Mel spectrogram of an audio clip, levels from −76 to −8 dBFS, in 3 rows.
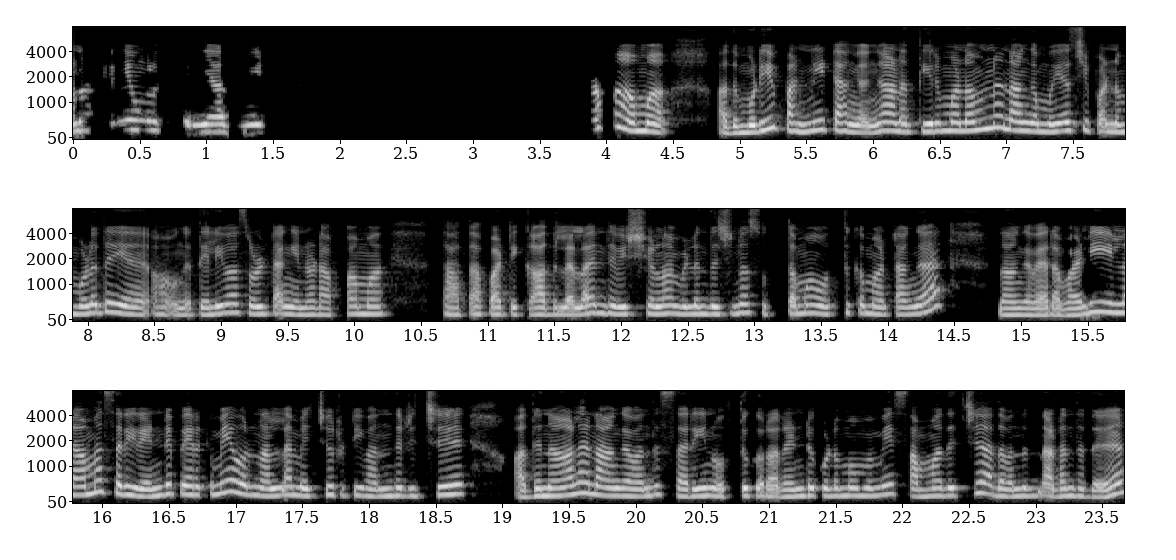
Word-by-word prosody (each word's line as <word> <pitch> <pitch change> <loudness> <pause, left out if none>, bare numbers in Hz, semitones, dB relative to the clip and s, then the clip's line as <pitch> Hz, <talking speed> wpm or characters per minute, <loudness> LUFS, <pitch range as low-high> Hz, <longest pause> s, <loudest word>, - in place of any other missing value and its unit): ஆனா, 230 +2 0
பெரியவங்களுக்கு 255 - -4
தெரியாது. 200 - +1
வீட் 390 0 0 2.5
ம்ஹூம். - - -3
ஆமா. 225 -2 +4 0.5
அது 165 - 0
முடிவு 235 +11 +4
பண்ணிட்டாங்கங்க. 220 -3 +1
ஆனா 215 -2 +2
திருமணம்ன்னு 230 +7 +2
நாங்க 230 -2 +3
முயற்சி 225 +4 +1
பண்ணும் 200 -1 0
பொழுது, 225 +5 +1
எ - - 0 0.2
அவங்க 175 - -3
தெளிவா 205 +6 +1
சொல்லிட்டாங்க. 195 -1 +1
என்னோட 180 0 -2
அப்பா, 175 +4 -5
அம்மா 200 0 0 0.5
தாத்தா, 90 +1 -3
பாட்டி 185 0 0
காதிலலாம் 185 +3 +1
இந்த 215 -1 -1
விஷயம்லாம் 200 +1 0
விழுந்துச்சுன்னா, 200 +2 0
சுத்தமா 200 +2 -3
ஒத்துக்க 210 +2 -6
மாட்டாங்க. 185 +2 -1 0.6
நாங்க 175 0 +1
வேற - - +1
வழி 195 +9 +1
இல்லாம 230 +6 +2
சரி 240 -3 +4
2 210 +7 +1
பேருக்குமே 235 +3 +1
ஒரு 240 -3 +1
நல்ல 200 +2 +2
மெச்சூரிட்டி 210 +1 -2
வந்துருச்சு. 200 +3 -1 0.6
அதனால 200 +6 +2 0.2
நாங்க 205 -1 +2
வந்து 205 +5 -2
சரின்னு 195 +1 +2
ஒத்துக்கிறோம். 205 -3 0
2 195 +3 +1
குடும்பமுமே 205 +3 0
சம்மதித்து, 205 +5 -1
அது 200 - -2
வந்து 200 +1 -1
நடந்தது. 195 -1 0
205 Hz, 135 wpm, -24 LUFS, 195-225 Hz, 2.5 s, ஆமா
